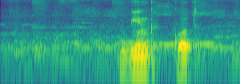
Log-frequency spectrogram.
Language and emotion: Russian, neutral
